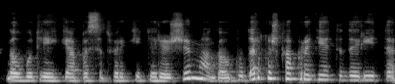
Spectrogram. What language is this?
Lithuanian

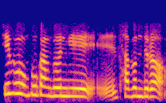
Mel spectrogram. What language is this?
Manipuri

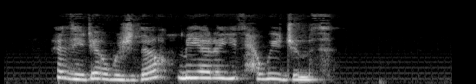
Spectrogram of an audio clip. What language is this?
Kabyle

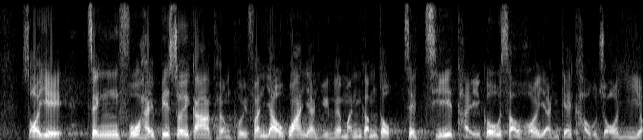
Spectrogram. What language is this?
Cantonese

